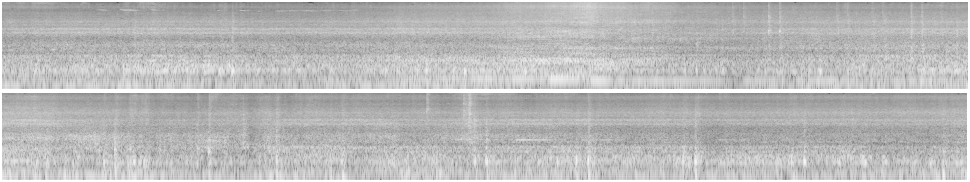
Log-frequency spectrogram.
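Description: A moving passenger train, heard from its rear car: a steady rumble of wheels on the rails, with sharp clicks from the wheels on the track at uneven intervals.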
